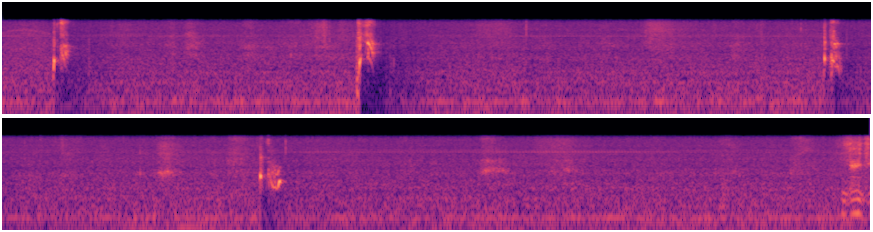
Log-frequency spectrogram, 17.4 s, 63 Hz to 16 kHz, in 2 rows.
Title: 2011.11.27 hiccups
